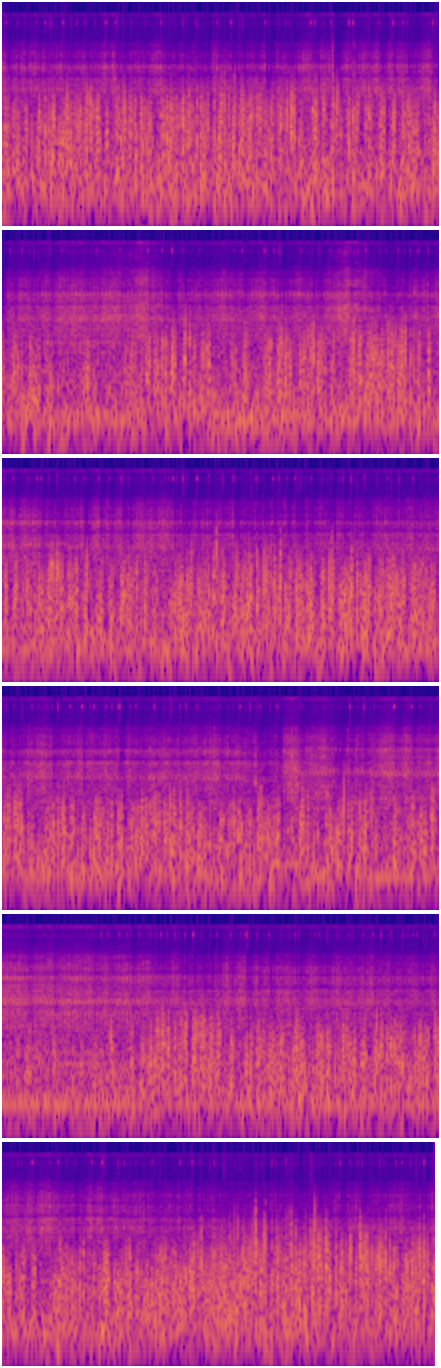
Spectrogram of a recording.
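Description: Heavy, steady wind buffeting on the phone's microphone on a moving motorcycle, with the motorcycle's engine running underneath.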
